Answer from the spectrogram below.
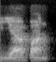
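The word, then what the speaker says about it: Japan: যেমন জাপান, জাপান যদি বলি তখন হবে ইয়াপান।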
